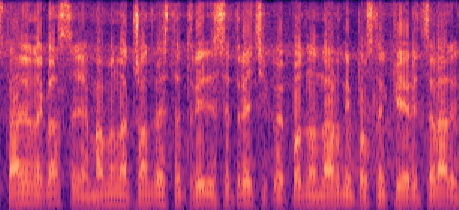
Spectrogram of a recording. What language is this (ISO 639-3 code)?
srp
